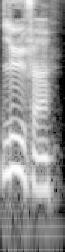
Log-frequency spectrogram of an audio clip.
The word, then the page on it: louvre: British English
